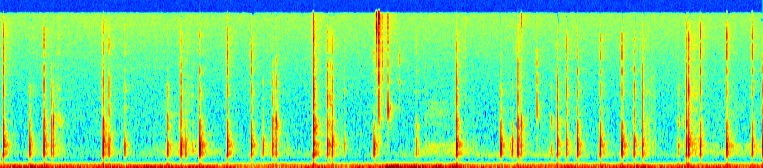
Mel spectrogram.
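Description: A small, cream-yellow plastic squeeze tube of lotion, hollow and at least partly filled, is tapped and scratched along its length with fingertips and nails close to the microphone. Quick, irregular taps with almost no ring mix with faint scratchy rustles and occasional sharper, brighter clicks, all over a steady low hum.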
